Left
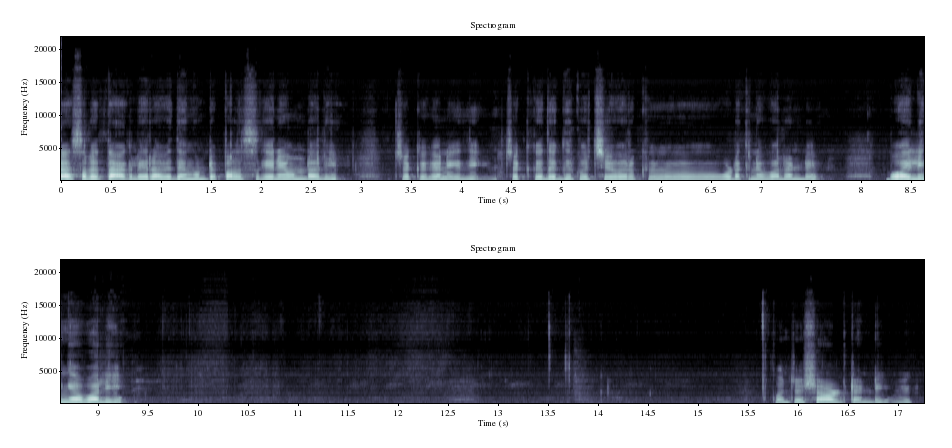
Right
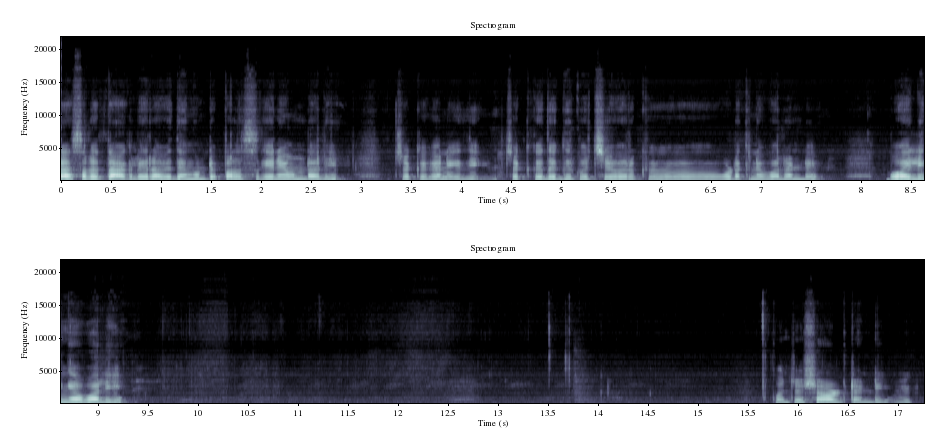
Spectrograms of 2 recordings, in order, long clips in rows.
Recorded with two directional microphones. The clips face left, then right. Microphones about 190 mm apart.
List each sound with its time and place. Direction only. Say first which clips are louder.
0.0 s a woman's voice: left 2 dB; 5° left (ahead or behind)
15.6 s speech: left 3 dB; 5° left (ahead or behind)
